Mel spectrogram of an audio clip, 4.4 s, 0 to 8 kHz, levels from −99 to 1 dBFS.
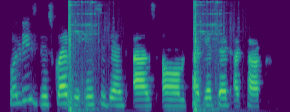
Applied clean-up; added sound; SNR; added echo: none; Crushing; 12 dB; none.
